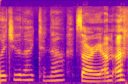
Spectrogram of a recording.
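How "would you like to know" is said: monotone, flat, level delivery with no lift at all. Trying out a new voice for a character who asks a question: flat voice. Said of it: "Kinda give her a flat".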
